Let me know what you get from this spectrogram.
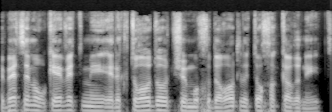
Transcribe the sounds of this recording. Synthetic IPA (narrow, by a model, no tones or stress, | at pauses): ibeet͡se̞mːuʁke̞vet̪mielekt̪ʁo̞do̞tʃemuχdaʁo̞tle̞to̞χhakaʁnit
